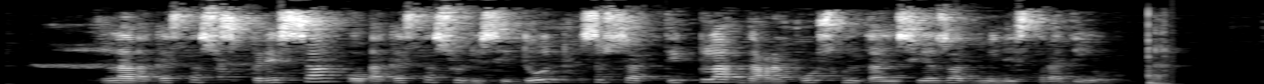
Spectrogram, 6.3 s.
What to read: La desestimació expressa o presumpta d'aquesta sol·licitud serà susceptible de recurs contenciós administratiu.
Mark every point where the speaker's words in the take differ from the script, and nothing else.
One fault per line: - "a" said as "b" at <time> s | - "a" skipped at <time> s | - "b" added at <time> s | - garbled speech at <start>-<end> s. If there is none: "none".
- "desestimació" said as "d'aquesta" at 0.7 s
- "presumpta" skipped at 1.8 s
- "serà" skipped at 2.9 s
